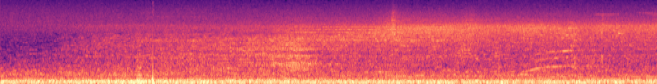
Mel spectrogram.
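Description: Steady low outdoor rumble, with a faint short high call that rises and falls about six and a half seconds in.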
